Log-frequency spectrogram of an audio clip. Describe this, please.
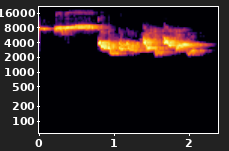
Sound effects > Animals
A recording of a robin and a Blackcap. Edited using RX11.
